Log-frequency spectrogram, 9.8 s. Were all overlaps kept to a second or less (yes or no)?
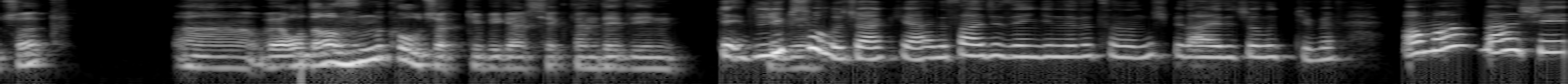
yes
